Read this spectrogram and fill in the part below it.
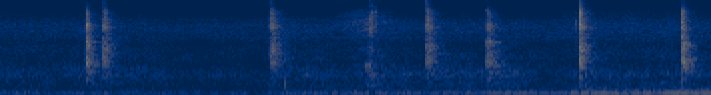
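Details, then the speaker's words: Engine cold, cranked over during leak-down check: sharp irregular single clicks with silence between, felt at a rocker on an open valve; owner suspects lifters bleeding off, likely cause of low compression. "this one is clicking so it seems like whatever valves are open either the lifters are bleeding off"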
